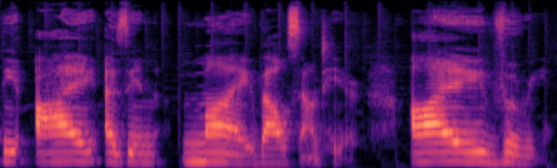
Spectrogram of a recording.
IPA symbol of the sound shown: aɪ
